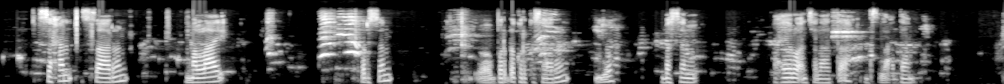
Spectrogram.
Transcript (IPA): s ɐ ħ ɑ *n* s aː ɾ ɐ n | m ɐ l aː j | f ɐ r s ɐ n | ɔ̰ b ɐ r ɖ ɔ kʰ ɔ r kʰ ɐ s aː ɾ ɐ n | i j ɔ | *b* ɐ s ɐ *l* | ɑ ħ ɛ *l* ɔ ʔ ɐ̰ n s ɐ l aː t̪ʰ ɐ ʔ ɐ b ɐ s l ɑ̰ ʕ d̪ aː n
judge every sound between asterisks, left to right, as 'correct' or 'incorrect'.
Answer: correct, correct, correct, incorrect: ɾ

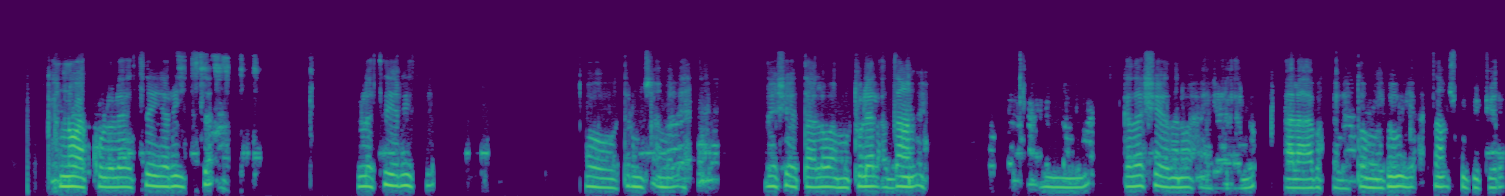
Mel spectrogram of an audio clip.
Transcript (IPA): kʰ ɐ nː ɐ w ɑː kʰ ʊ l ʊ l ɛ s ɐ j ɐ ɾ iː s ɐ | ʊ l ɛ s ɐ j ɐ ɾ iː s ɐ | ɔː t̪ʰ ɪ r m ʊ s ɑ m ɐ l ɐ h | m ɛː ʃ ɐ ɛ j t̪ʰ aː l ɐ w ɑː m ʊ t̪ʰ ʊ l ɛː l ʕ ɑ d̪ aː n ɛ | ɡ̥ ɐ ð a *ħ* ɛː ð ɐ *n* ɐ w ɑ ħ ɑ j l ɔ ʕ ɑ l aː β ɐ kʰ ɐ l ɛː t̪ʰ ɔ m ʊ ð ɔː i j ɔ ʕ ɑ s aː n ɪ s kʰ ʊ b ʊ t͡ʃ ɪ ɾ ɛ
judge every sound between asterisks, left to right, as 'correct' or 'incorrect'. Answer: incorrect: ʃ, correct

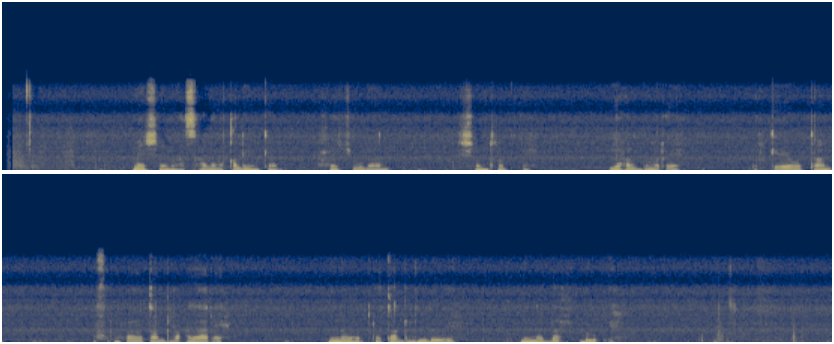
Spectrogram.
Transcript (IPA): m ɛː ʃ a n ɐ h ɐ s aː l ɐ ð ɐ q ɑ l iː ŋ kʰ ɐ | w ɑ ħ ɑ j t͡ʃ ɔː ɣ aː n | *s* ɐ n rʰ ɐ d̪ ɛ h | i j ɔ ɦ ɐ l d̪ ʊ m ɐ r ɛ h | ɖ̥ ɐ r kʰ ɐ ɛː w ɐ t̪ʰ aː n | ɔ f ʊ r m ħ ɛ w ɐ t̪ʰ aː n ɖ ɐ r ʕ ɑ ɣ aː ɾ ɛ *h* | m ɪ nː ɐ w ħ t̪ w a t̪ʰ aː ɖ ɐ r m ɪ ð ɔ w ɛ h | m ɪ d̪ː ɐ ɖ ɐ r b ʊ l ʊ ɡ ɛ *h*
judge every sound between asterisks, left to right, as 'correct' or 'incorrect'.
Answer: incorrect: ʃ, correct, correct

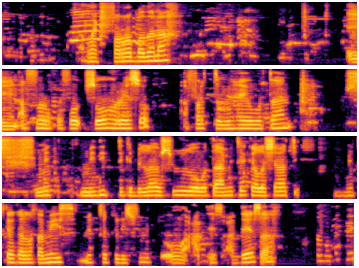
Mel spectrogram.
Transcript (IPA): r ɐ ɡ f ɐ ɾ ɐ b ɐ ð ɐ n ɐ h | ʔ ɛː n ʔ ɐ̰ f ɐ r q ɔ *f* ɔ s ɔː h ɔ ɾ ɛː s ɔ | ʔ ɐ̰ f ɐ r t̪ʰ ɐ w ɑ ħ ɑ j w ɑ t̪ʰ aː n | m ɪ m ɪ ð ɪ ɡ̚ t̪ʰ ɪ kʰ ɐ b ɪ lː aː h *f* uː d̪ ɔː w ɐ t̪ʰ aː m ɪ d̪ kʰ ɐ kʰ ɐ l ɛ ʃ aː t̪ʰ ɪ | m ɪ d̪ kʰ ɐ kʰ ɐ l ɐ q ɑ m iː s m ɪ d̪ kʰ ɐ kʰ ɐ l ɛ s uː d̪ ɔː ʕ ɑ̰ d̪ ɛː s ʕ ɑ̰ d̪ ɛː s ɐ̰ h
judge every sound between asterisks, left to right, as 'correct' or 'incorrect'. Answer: correct, incorrect: s

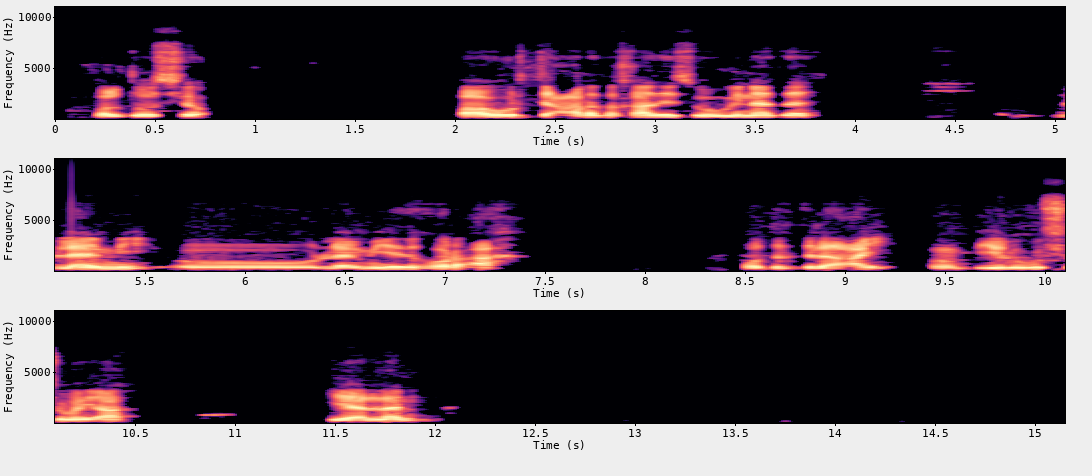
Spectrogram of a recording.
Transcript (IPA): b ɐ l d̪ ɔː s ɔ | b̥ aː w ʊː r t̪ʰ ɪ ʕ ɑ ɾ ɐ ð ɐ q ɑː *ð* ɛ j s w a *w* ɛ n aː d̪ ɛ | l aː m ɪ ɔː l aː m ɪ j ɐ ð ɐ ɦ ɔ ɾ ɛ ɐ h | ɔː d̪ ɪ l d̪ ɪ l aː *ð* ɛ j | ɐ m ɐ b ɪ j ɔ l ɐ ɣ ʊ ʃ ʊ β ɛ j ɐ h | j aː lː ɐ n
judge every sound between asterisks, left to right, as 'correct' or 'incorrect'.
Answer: correct, correct, incorrect: ʕ

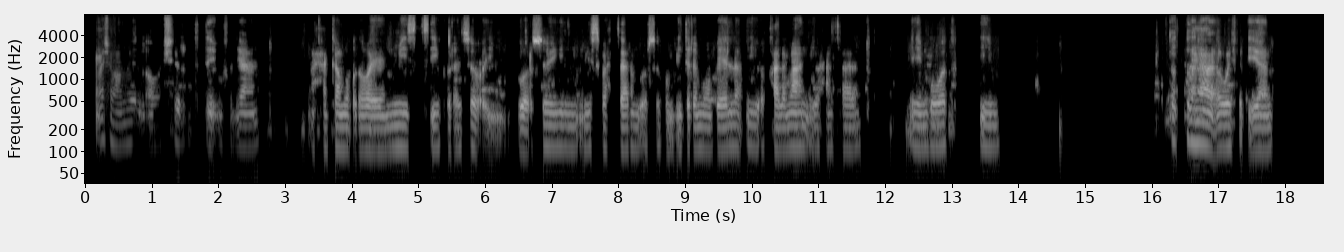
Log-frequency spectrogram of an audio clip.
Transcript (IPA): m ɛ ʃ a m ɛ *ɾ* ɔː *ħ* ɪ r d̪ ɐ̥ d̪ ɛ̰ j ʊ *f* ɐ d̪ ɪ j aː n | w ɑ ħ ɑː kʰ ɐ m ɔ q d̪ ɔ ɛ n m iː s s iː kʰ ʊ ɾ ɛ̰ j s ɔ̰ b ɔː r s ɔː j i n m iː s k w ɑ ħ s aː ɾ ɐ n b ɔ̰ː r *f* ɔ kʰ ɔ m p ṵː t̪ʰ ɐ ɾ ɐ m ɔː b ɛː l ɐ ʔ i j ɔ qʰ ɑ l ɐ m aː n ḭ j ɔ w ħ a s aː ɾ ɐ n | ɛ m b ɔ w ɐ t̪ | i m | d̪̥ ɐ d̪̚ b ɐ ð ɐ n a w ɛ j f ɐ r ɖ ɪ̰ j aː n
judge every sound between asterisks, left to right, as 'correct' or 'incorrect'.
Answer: incorrect: l, incorrect: ʃ, correct, incorrect: s

